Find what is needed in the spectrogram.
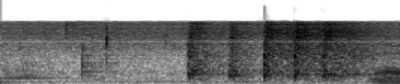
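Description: Chopped onions and garlic sizzling in hot ghee in a non-stick frying pan, with a wooden spatula stirring and scraping them; a few quick scraping strokes about a second in.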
